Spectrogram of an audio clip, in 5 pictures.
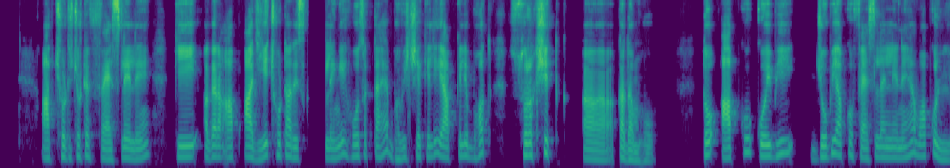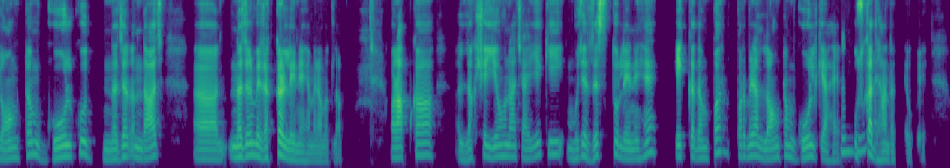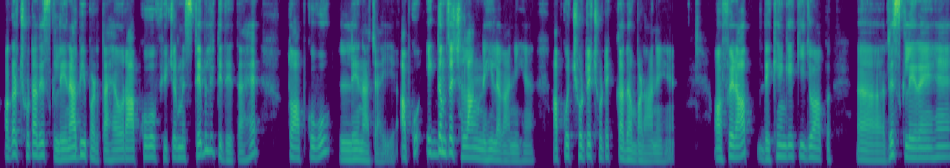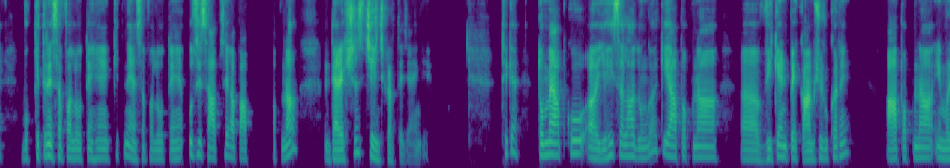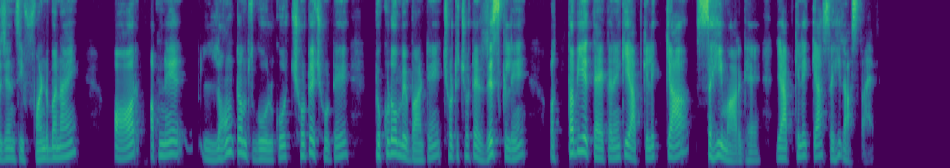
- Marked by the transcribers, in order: in English: "रिस्क"; tapping; in English: "लॉन्ग-टर्म गोल"; in English: "रिस्क"; in English: "लॉन्ग-टर्म गोल"; in English: "रिस्क"; in English: "फ्यूचर"; in English: "स्टेबिलिटी"; in English: "रिस्क"; in English: "डायरेक्शन्स चेंज"; in English: "वीकेंड"; in English: "इमरजेंसी फंड"; in English: "लॉन्ग टर्म्स गोल"; in English: "रिस्क"
- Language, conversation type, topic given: Hindi, advice, करियर में अर्थ के लिए जोखिम लिया जाए या स्थिरता चुनी जाए?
